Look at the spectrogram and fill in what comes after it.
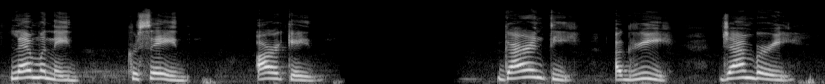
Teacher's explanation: have the primary stress actually placed on the suffix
